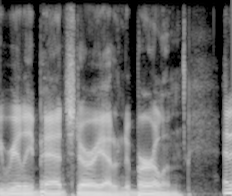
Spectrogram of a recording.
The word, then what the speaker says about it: New Berlin: It's Berlin, Germany. It's New Berlin, New York. New Berlin. Just how it's pronounced. Maybe it was a redneck thing. I don't know, but that's how everybody in New Berlin pronounces it.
